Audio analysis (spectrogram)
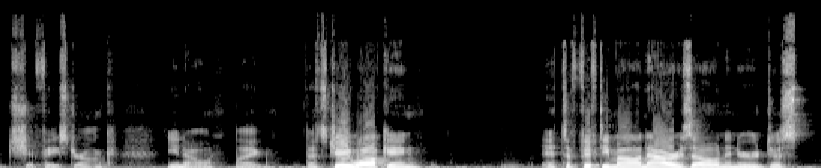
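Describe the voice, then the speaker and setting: A young adult man co-hosting a podcast, telling rambling stories in casual chat with lots of fillers. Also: mid-range voice. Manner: rambling storyteller with many fillers. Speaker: podcast co-host.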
